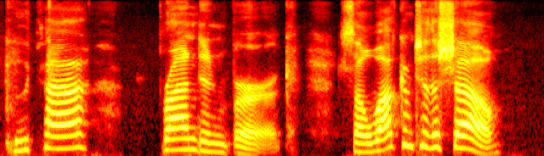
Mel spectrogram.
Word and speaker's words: Ute Brandenburg: new writer and let me know if I'm pronouncing this right wrong it's Lucca Brandenburg so welcome to the show thank you and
